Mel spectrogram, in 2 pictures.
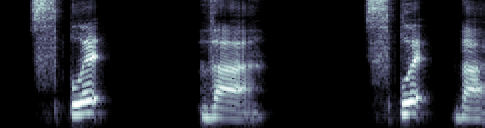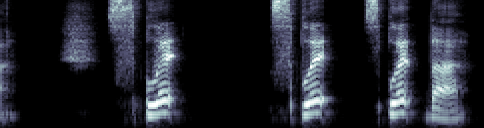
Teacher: I'm making that T with my vocal cords as they close. Now the tongue tip might come up, maybe between split the. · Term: stop T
